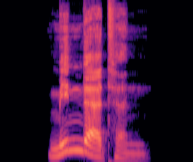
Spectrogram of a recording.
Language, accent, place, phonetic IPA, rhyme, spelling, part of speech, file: German, Germany, Berlin, [ˈmɪndɐtn̩], -ɪndɐtn̩, minderten, verb, De-minderten.ogg
- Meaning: inflection of mindern: 1. first/third-person plural preterite 2. first/third-person plural subjunctive II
